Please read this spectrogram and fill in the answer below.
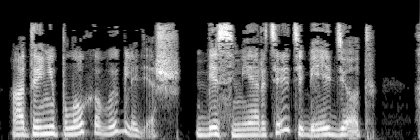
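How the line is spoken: Chuckling. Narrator (Russian): хохотнул он

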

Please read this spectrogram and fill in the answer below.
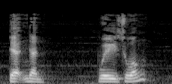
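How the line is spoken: Furious shout. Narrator (Vietnamese): phẫn nộ quát

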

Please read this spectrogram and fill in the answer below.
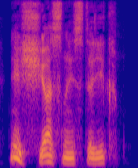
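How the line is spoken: Sighing. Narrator (Russian): вздохнул Персел

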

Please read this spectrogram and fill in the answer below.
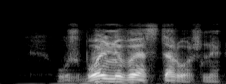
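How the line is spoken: Exclaiming. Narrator (Russian): воскликнула вдова

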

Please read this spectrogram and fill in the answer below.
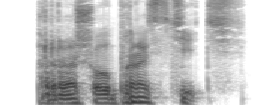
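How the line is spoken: Mumbled apology. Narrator (Russian): пробормотал пристав

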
